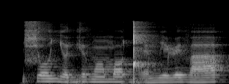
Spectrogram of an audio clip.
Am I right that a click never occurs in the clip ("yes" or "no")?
no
